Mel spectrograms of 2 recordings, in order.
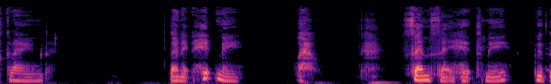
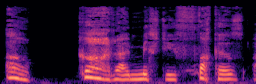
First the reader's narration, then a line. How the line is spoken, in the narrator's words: I cried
